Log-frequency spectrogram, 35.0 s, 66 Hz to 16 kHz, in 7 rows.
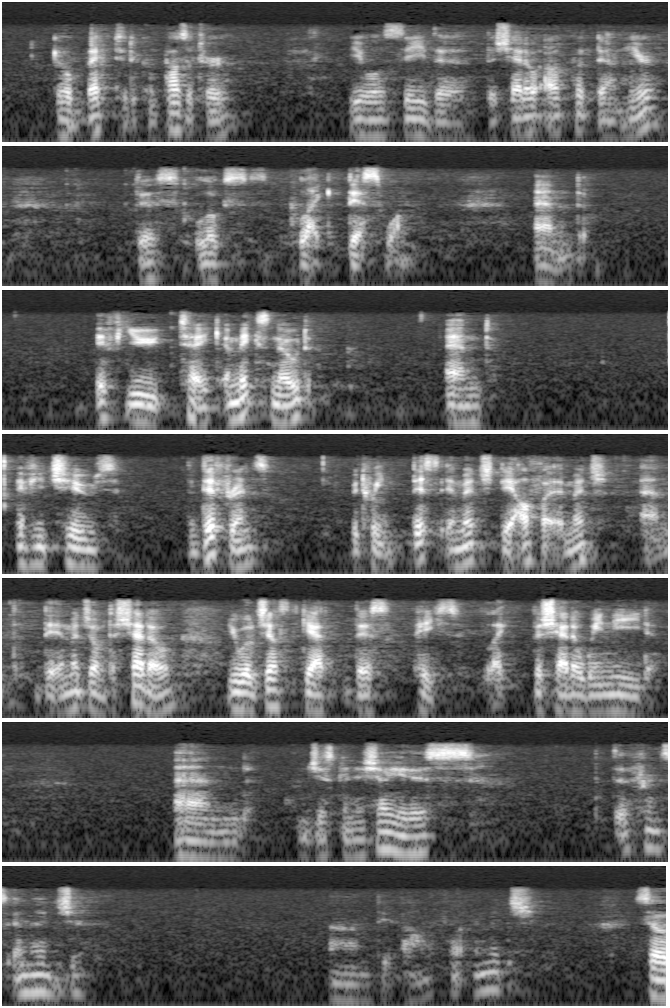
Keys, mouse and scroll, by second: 0.8 ctrl+Left, 16.6 shift+a, 30.2-33.7 drag.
